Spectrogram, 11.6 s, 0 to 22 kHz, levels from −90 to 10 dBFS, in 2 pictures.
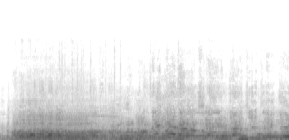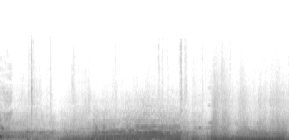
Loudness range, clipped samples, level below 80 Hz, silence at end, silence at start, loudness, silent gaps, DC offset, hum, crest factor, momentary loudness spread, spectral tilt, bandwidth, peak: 4 LU; under 0.1%; -44 dBFS; 0 s; 0 s; -31 LUFS; none; under 0.1%; none; 14 dB; 8 LU; -7.5 dB/octave; 9.8 kHz; -16 dBFS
